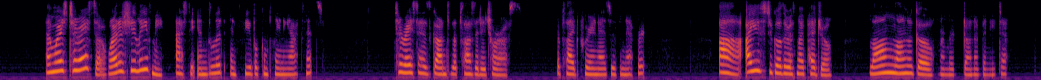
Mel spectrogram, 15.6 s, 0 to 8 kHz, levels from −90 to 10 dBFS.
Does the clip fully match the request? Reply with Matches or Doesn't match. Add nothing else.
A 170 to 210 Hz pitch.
Doesn't match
